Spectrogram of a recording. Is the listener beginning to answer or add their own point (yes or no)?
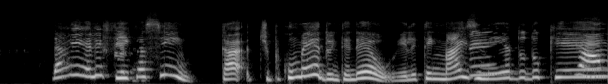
yes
